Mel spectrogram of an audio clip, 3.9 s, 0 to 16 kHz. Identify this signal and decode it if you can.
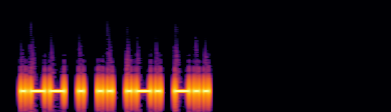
Morse code, heard as a keyed tone, about 25 wpm, 700 Hz. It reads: WEIRD
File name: 5 Letter Words - First 3 Letters Given - 25wpm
